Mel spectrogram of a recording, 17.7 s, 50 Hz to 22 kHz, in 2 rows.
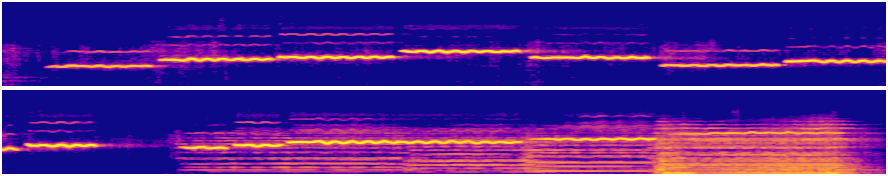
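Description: A clear, loud whistled melody of sustained notes climbs and falls, then a brighter chord-like flourish swells at the end; the signal tune of the 1947 old-time radio mystery program The Whistler.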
